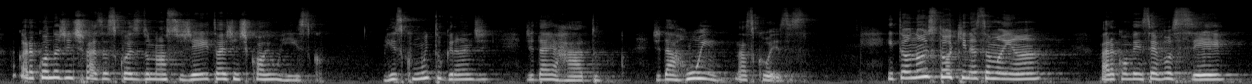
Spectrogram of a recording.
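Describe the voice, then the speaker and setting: A woman speaks in a high voice, with long, frequent pauses. Noticeable background noise runs underneath. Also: ordinary pitch variation, moderate pace. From interior of São Paulo state, Brazil. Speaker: guest preacher. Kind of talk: sermon. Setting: church.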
